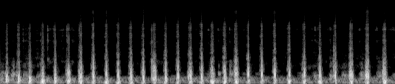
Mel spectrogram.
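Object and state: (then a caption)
Kinetic sand packed in a glass. A wooden dowel repeatedly presses and knocks down onto layered yellow and maroon kinetic sand packed into a mostly full clear glass tumbler, compacting the sand. About 29 quick, evenly spaced low, dull thuds land with a soft crunchy texture. Each dies away almost at once.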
